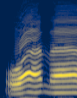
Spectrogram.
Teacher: Sehingga ma kita panjangkan dulu empat harakat atau lima harakat untuk kadar mad jaiz. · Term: mad jaiz munfasil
